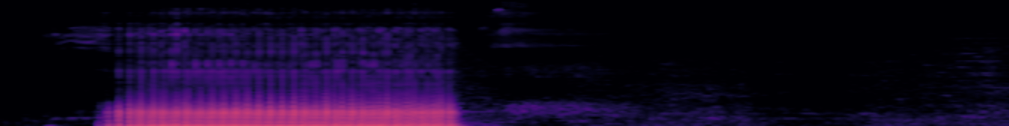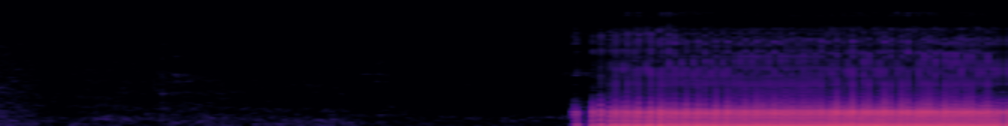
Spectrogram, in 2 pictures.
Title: The queen sleeps and snores quietly #dog #frenchbulldog #dogsnoring #doglady #dogqueen #queensnoring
